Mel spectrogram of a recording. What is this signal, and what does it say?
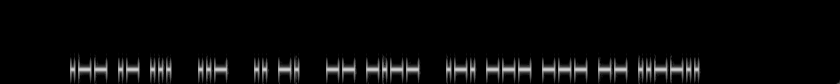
Morse code, heard as a keyed tone, about 30 wpm, 700 Hz. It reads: WAS U IN MY ROOM?
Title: Sentences from Top 300 Words and Abbreviations 30wpm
